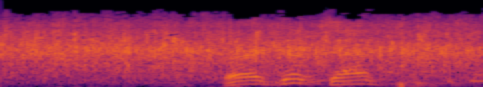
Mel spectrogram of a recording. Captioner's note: applause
